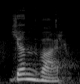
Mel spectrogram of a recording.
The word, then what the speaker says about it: январь: Январь. Январь is also я here is unstressed. That's why we don't pronounce it fully. We say и.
